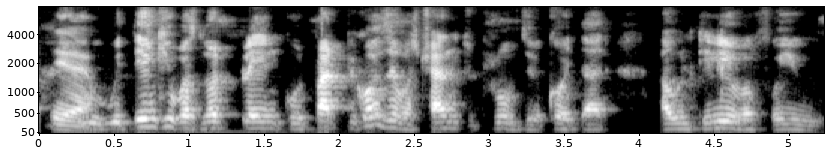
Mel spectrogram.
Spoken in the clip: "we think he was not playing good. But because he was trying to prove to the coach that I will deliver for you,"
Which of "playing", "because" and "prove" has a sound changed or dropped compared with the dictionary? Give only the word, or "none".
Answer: none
